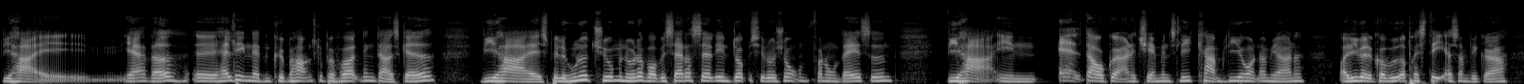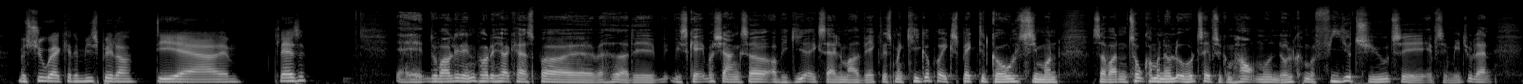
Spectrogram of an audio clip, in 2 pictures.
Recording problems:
none

